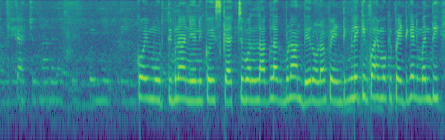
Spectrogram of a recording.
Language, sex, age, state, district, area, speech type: Dogri, female, 18-30, Jammu and Kashmir, Samba, rural, spontaneous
